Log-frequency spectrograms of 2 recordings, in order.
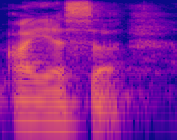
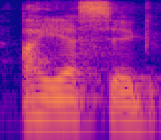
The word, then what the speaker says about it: Ayesa: All Celtic scholars will recognize this form of the word Ayesa, often carelessly pronounced as if written Ayesig or Hesig.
